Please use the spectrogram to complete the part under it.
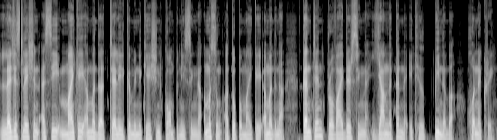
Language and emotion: Manipuri, neutral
